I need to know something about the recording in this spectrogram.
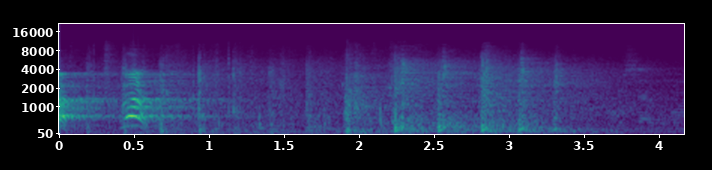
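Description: Two short shouts near the start, then running footsteps of a sprinting ballplayer on an indoor track, a few sharp footfalls a second, growing fainter.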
